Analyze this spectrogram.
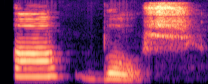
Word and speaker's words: embauche: supplémentaires emboucher quelqu'un donc je répète pour la prononciation une ébauche et une embauche autre confusion entre des mots portant pourtant pas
